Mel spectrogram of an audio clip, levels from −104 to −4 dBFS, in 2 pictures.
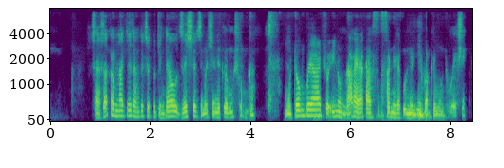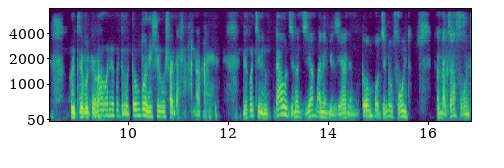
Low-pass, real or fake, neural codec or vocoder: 7.2 kHz; fake; codec, 44.1 kHz, 2.6 kbps, DAC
